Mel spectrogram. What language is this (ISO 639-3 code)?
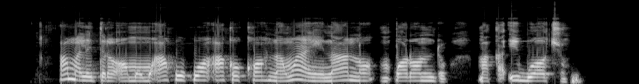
ibo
